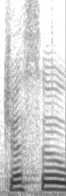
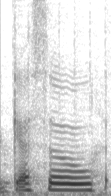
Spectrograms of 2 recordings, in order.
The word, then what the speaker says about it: gesso: step next i took some gesso or gesso i hear it pronounced both ways i'm pretty sure it's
